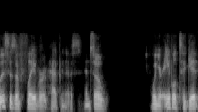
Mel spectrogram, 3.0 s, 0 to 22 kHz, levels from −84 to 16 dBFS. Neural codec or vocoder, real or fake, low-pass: codec, 16 kHz, 1.1 kbps, Voila-Tokenizer; fake; 7.2 kHz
